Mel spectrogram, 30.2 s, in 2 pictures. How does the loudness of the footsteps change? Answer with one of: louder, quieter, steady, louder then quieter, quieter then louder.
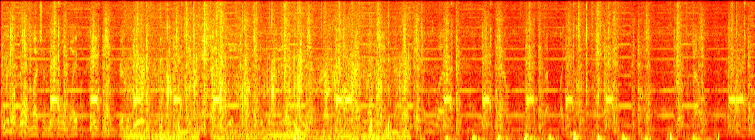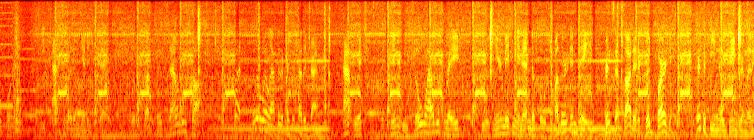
quieter.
